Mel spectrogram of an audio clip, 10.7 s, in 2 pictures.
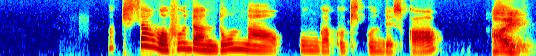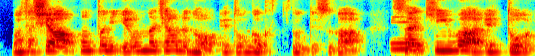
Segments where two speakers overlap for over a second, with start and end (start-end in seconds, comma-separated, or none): none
